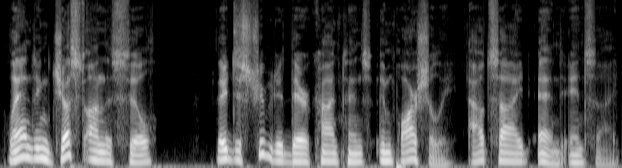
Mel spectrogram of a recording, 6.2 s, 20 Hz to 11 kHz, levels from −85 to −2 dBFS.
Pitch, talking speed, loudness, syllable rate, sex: 115 Hz, 125 wpm, -19 LUFS, 4.8 syllables/s, male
